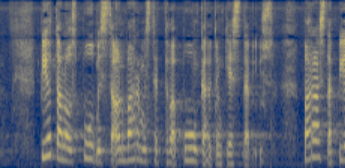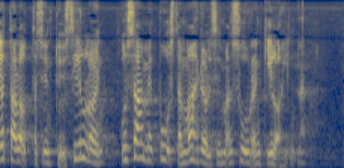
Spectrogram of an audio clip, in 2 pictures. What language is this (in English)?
Finnish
